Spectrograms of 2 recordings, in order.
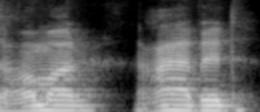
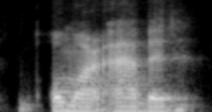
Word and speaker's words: Omar Abed: My name is Omar Abed, Omar Abed, if you want to pronounce it that way.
